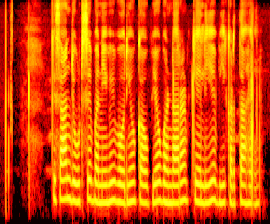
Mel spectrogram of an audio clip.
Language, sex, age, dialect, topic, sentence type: Hindi, female, 18-24, Awadhi Bundeli, agriculture, statement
